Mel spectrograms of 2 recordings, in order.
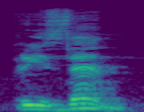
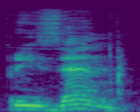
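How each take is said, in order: First: The stress is on the second syllable. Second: The stress is on the second syllable.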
